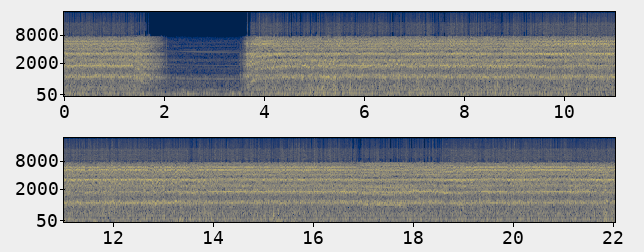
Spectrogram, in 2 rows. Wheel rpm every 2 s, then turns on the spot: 210, 20, 200, 230, 230, 220, 220, 230, 230, 220, 230.
none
